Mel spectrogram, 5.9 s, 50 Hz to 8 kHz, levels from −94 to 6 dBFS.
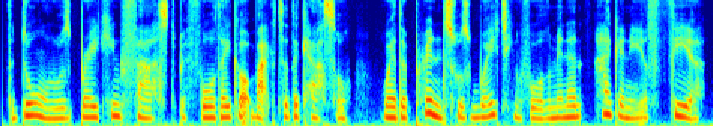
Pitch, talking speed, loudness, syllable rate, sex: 200 Hz, 240 wpm, -20 LUFS, 6.1 syllables/s, female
